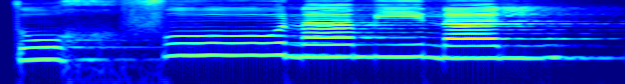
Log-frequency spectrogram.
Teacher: Fu dihukumi dengan mad tabi'i dhahiri. Sebab ada waw sukun yang sebelumnya berbaris dhammah, maka huruf fa panjang 2 harokat.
